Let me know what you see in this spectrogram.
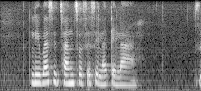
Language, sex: Tswana, female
